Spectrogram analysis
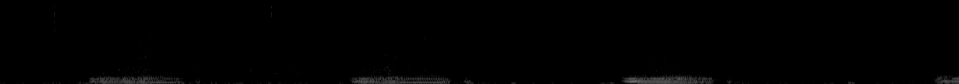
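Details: Sleeping bulldog on a couch: low, rumbling snores about every three seconds, near 20 a minute, faint clicking room noise between; snoring.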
